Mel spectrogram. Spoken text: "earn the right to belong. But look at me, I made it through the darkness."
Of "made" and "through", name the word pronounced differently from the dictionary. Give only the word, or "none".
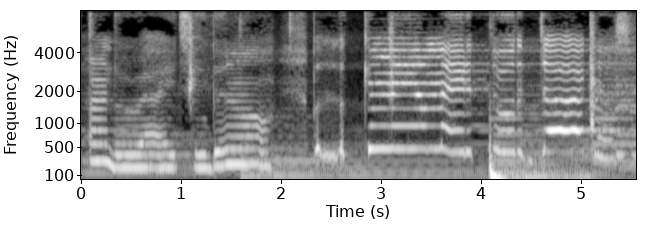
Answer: none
